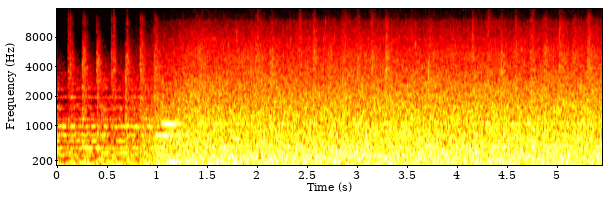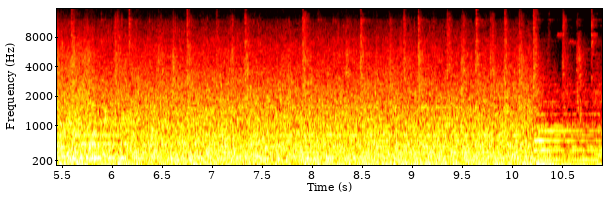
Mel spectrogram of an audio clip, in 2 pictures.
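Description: Steady rush of falling or breaking water, starting suddenly about a second in, over background music.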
